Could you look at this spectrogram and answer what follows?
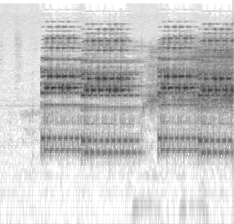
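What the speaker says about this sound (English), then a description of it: "the phone's going mad" A telephone rings loudly and close by in two long electronic trills separated by a brief gap, with a faint low thump between them.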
